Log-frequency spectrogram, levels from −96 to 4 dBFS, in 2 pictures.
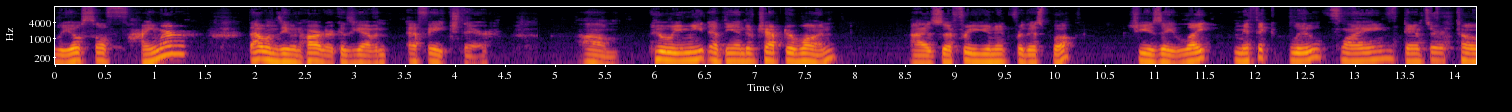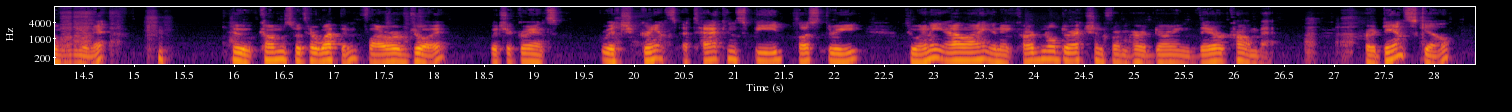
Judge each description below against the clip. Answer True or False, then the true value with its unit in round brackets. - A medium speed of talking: True (150 wpm)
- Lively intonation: False (3.0 semitones)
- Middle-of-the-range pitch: True (145 Hz)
